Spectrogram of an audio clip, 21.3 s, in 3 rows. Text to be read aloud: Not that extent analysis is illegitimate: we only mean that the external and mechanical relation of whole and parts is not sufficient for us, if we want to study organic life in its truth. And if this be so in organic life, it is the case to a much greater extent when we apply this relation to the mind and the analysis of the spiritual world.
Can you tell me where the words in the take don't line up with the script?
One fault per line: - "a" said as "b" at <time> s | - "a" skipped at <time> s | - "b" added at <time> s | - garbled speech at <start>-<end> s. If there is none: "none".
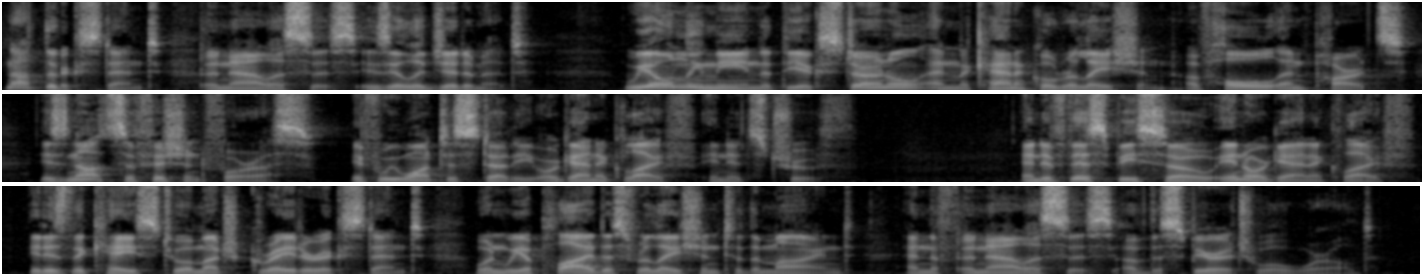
none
